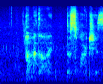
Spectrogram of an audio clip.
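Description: A woman whispering under her breath in a few short, breathy bursts.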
